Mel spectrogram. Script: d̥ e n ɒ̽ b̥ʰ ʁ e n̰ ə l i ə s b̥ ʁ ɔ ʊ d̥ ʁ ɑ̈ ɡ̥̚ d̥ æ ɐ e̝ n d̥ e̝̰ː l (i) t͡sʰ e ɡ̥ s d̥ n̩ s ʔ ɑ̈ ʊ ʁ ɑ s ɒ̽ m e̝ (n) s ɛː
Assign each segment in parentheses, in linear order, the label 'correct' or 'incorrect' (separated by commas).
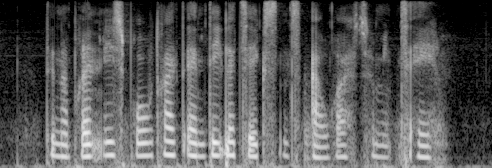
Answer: incorrect, correct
